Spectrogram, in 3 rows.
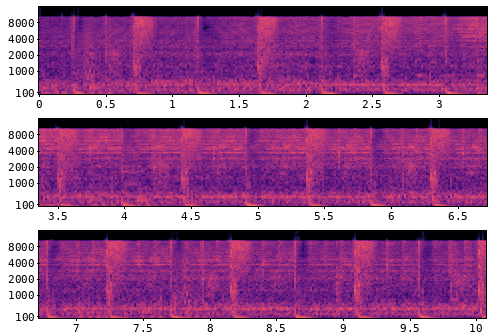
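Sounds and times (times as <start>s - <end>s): kick drum beat: 0.0s - 9.8s
electronic dance music: 0.0s - 10.0s.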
